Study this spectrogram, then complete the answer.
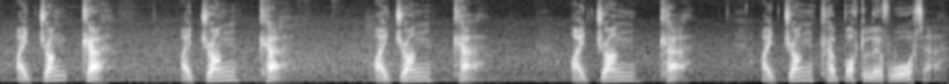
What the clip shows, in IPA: draŋ. kə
